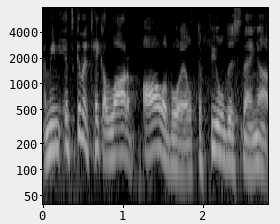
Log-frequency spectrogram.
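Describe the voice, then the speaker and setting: Here a man is talking. He moves at a fairly quick pace. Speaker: channel host. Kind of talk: tutorial. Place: workshop.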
